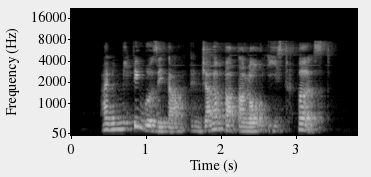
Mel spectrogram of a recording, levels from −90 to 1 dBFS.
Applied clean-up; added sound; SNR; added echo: neural mask model DeepFilterNet 3.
